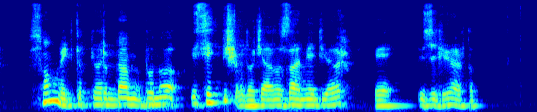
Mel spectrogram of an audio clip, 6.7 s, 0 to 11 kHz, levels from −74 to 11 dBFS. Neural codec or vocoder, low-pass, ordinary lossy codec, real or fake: codec, 44.1 kHz, 3.4 kbps, Pupu-Codec; 9.9 kHz; AAC, 48 kbps; fake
